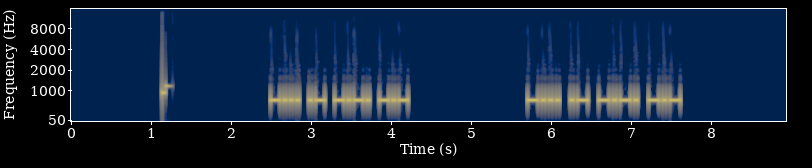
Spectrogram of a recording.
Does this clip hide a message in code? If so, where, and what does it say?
Yes: Morse code from 2.5 to 7.6 s, heard as a keyed tone, about 28 wpm, 700 Hz. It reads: BACK BACK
